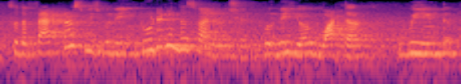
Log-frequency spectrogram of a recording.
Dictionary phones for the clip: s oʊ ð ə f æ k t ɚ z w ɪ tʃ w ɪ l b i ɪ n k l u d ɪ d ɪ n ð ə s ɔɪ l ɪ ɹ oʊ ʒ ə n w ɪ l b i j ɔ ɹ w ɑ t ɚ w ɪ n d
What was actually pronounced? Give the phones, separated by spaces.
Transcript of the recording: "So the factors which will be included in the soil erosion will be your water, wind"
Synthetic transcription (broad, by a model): s oʊ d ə f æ k t ɚ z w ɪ tʃ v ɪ l b i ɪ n k l u d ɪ d ɪ n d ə s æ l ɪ ɛ ʃ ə n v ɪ l b i j ɔ ɹ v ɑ t ɚ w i n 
